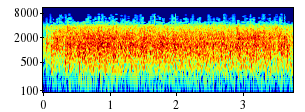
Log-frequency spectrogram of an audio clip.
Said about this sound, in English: I love to hear applause.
